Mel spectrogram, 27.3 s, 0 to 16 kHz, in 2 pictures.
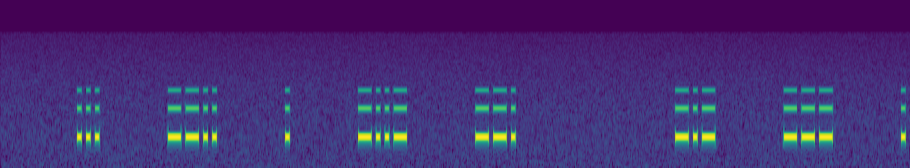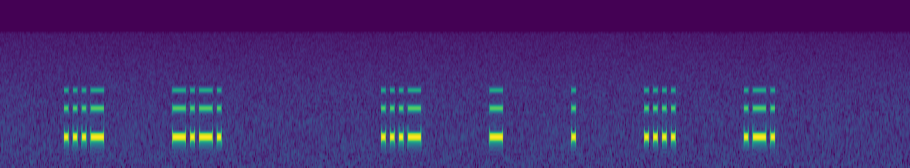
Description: Morse code, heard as a keyed tone, machine-sent, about 18 wpm, spaced as for 7 wpm, 690 Hz. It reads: SZEXG KOEVC VTEHR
